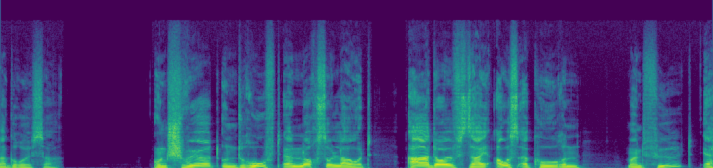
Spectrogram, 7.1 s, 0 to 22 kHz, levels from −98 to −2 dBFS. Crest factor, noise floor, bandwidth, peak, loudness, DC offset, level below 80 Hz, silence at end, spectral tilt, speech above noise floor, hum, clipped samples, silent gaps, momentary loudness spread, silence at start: 14 dB; -84 dBFS; 17.5 kHz; -2 dBFS; -16 LUFS; under 0.1%; -50 dBFS; 0 s; -6 dB/octave; 68 dB; none; under 0.1%; none; 12 LU; 0 s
